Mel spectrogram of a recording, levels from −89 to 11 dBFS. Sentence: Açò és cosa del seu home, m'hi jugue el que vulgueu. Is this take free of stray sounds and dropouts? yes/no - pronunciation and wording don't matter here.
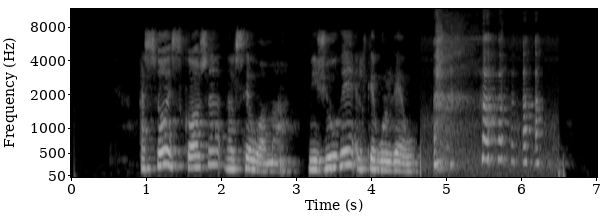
no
